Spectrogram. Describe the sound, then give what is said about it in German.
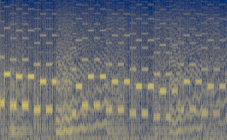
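The Bubble Bobble video game theme plays from a mobile phone on a coach bus trip as a bright, tinny chiptune melody. Quick, bouncy repeating notes sound alone, with no talking. “Soll ich auf meinem Handy Bravo-Hits anmachen oder das Bubble-Bobble-Theme? Bravo-Hits. Ah ja, eindeutig Bubble-Bobble.”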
